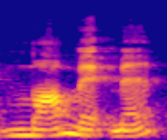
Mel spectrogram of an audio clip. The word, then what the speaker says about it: Mommitment: It's hashtag Mommitment. It's spelled just like commitment with an M at the front.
